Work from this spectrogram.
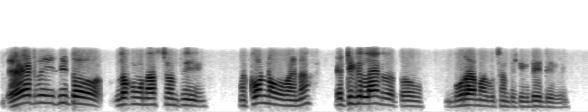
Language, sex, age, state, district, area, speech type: Odia, male, 45-60, Odisha, Nabarangpur, rural, conversation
